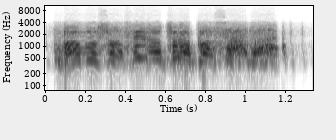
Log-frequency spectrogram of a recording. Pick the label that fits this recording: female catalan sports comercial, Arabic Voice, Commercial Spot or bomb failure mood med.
bomb failure mood med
